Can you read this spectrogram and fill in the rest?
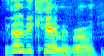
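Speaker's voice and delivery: very high, loud "gotta" that falls away; real exasperation. Real, not acted. Vlogger venting to viewers about the ticket, exasperated. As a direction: throw up your hands in outrage.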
